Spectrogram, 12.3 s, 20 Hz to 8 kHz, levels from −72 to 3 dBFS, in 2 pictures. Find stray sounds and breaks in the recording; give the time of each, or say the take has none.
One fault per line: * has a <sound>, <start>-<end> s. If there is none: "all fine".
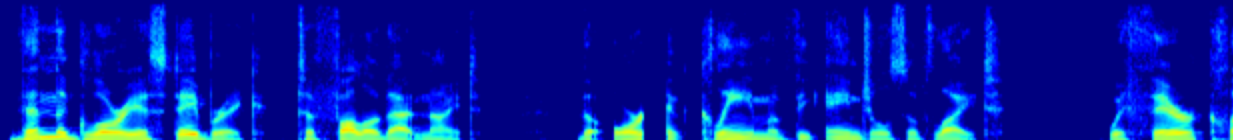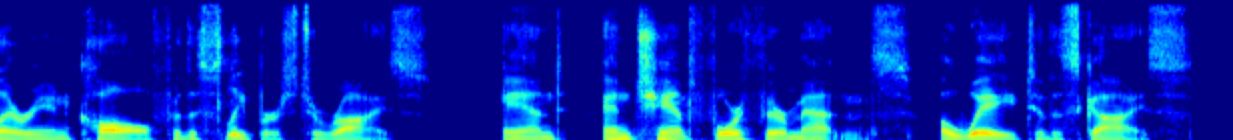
* has a dropout, 3.2-3.3 s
